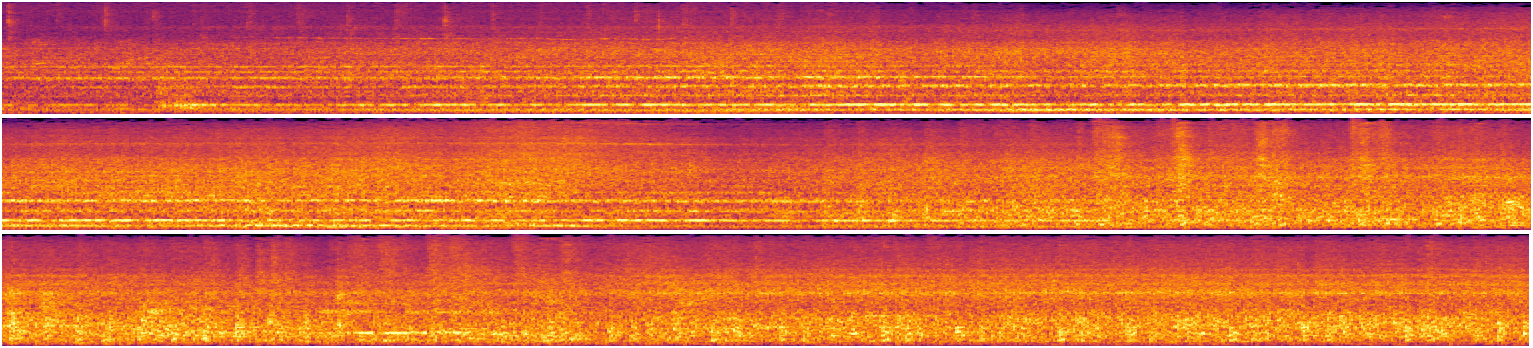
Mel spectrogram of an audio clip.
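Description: A diesel freight locomotive runs by hauling a container train. Its engine drone builds over the first few seconds and fades out about halfway through. The container wagons then roll past in a steady rumble with clickety-clack from the wheels.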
